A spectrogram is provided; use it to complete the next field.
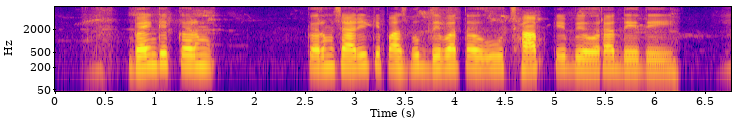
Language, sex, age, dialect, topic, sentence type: Bhojpuri, female, 18-24, Western, banking, statement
